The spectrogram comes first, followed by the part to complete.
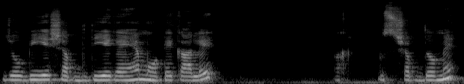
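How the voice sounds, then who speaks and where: A woman teaching a school textbook lesson, reading lines aloud and then explaining each word slowly and deliberately. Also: mid-range voice, flat delivery, darkish tone.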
